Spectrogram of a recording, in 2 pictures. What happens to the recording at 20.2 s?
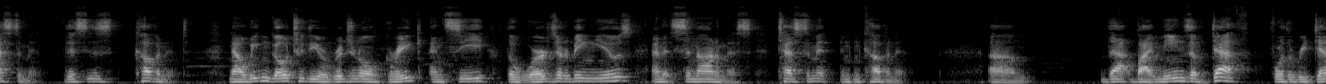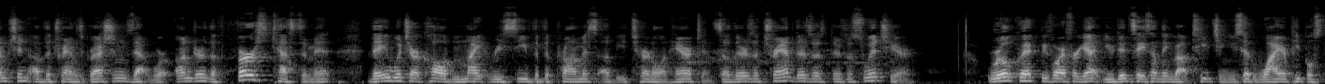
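At 20.2 s the audio plays through cleanly, with no dropout, glitch or other fault at that moment.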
